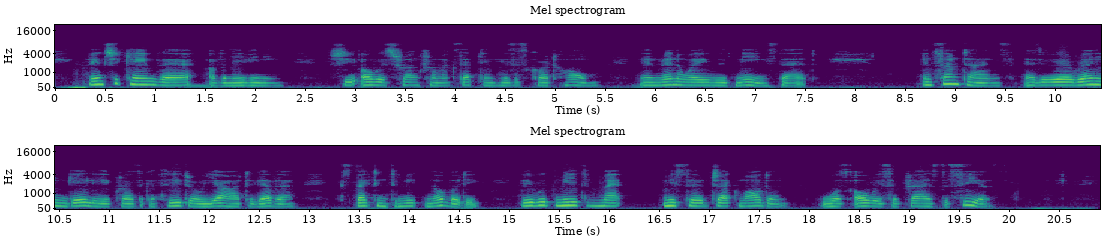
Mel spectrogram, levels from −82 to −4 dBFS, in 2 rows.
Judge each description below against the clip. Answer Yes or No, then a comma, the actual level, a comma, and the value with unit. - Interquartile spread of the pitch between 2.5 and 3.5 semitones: Yes, average, 3.0 semitones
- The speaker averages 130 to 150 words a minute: Yes, average, 145 wpm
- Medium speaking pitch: Yes, medium, 150 Hz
